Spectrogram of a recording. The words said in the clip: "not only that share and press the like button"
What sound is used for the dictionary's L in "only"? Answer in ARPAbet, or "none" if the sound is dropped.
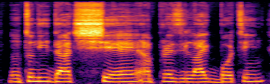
none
